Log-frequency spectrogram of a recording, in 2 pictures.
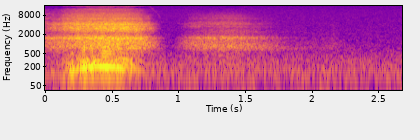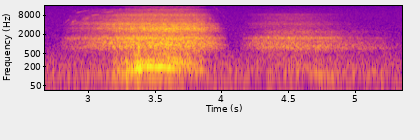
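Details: A 5-year-old child snoring loudly. Two cycles of harsh, rasping inhalation and softer exhalation at about 20 breaths a minute.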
